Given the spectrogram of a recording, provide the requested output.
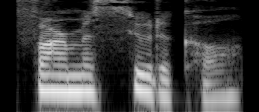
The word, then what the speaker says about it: pharmaceutical: far m su ti cal pharmaceutical Stress the su syllable and keep ti light. far m su ti cal pharmaceutical Stress the su syllable and keep ti light.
